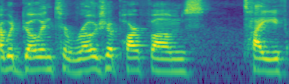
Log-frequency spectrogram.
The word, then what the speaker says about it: Taif: This is one of the most elite niche brands out there and it's called Taif Aud because Taif is the name of the rose.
